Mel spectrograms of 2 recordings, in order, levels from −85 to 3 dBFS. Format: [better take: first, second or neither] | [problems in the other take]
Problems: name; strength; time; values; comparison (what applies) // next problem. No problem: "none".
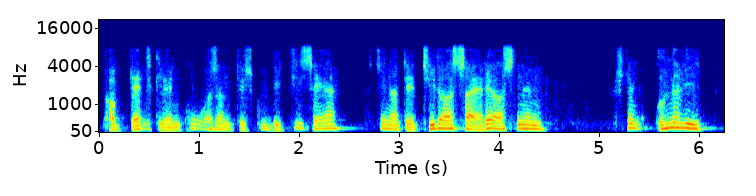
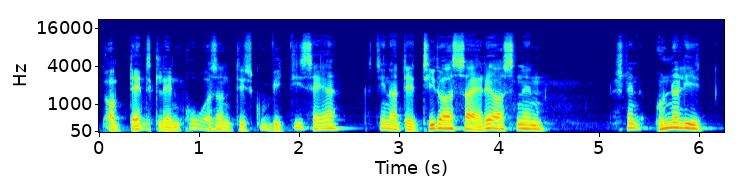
second | garbled, watery; badly; nothing above 8 kHz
